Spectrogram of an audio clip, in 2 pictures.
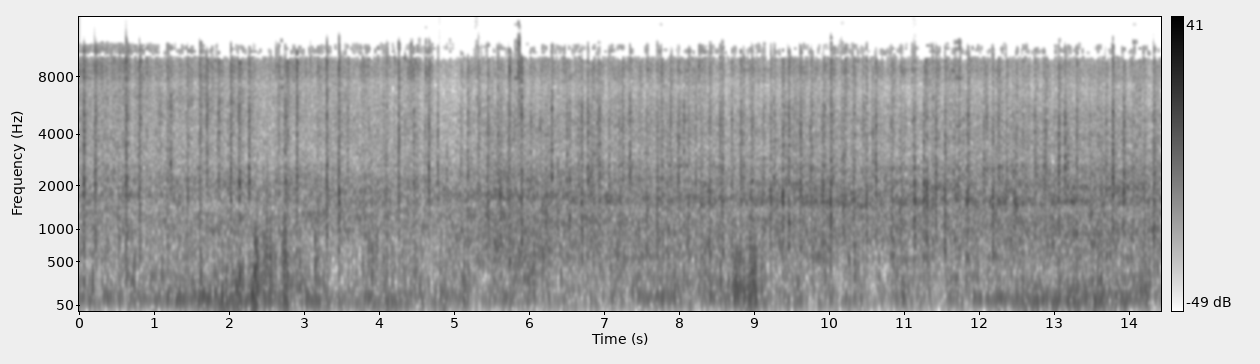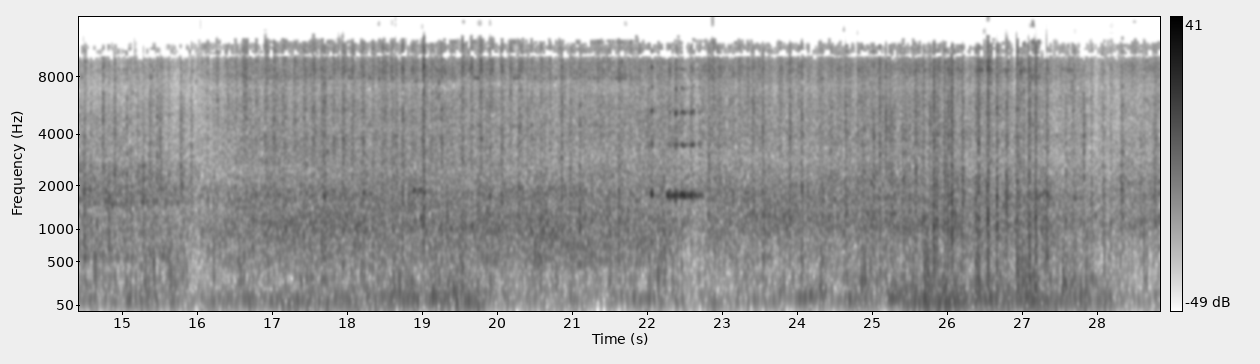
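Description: Miniature railway train running along the track: a steady rumble of wheels with frequent clattering, and a short high squeak about two-thirds of the way through.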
